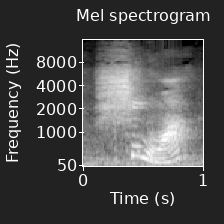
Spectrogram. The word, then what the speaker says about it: chinois: When it's a man, je suis chinois, we don't pronounce the final S.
